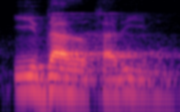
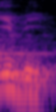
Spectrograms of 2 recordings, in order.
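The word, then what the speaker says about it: إذا الكريم: Idzal karimu. Jangan idhi, idza al karimu. Idzal karimu tajalla bismi muntaqim.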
